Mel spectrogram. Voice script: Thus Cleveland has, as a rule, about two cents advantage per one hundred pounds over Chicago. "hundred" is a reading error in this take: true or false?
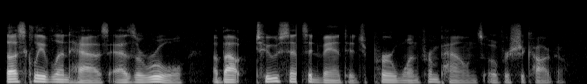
true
